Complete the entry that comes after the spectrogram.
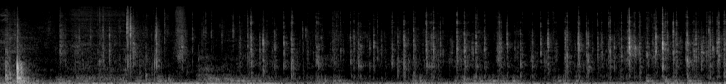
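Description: Gloved fingers press and tap the keys of a full-size black plastic membrane gaming keyboard with a hollow casing, held up in the air. A steady stream of quick, bright plastic clicks and clacks runs throughout, each dying away almost at once, over a low hollow rumble. A sharper tap stands out at the very start.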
